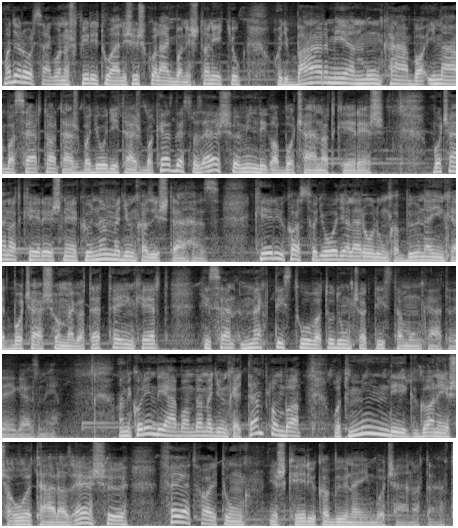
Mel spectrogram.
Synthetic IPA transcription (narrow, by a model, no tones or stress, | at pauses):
mɒɟɒɾo̞rsaːɡo̞nɒʃpiɾit̪uaːliʃiʃko̞laːɡbɒniʃt̪ɒniːcːukho̞ɟbaːrmijɛnmuŋkʰaːbɒʔimaːbɒsɛrt̪ɒrt̪aːʒbɒɟoːɟiːt̪aːʒbɒkɛzd̪ɛsɒzɛlʃøːmind̪iɡɒbo̞t͡ʃaːnɒt̪kʰeːɾeːʃ | bo̞t͡ʃaːnɒt̪kʰeːɾeːʃneːlkylnɛmːɛɟyŋkɒziʃt̪ɛnɦɛz̥ | keːrjykɒst̪ho̞ɟoːlɟɛlɛɾoːluŋkɒbyːnɛjiŋkɛd̪bo̞t͡ʃaːʃo̞mːɛɡɒt̪ɛt̪ːɛjiŋkeːrt̪ | hisɛnmɛkt̪ist̪uːlvɒt̪ud̪uŋkt͡ʃɒkt̪ist̪ɒmuŋkaːt̪ʋeːɡɛzni | ɒmiko̞ɾind̪ijaːbɒmbɛmɛɟyŋkɛɟ̚t̪ɛmplo̞mbɒo̞t̪ːmind̪iɡːɒneːʃɒo̞lt̪aːɾɒːzɛlʃøː | fɛjɛt̪hɒjt̪uŋk | eːʃkʰeːrjykɒbyːnɛjiŋɡbo̞t͡ʃaːnɒt̪aːt̪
